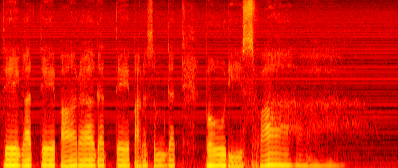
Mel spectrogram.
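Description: A middle-aged man speaks forcefully and with animation, close to a microphone.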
